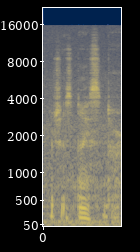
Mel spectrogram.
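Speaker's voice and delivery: unvoiced whisper while painting; soft whispered aside to the canvas. Real, not acted. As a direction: murmur it under your breath.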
